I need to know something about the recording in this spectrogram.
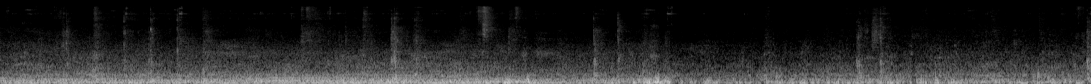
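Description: Footsteps tap on a concrete walkway.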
